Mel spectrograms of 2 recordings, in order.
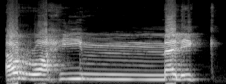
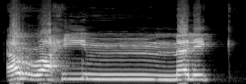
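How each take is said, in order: The two takes are said the same way.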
